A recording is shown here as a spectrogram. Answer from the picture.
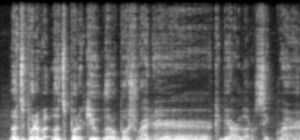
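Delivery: whispered, breathy voice with tinny metallic tone. Greeting a chat name, doing Bob Ross with a metal voice. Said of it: "Bob Ross with a metal voice".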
